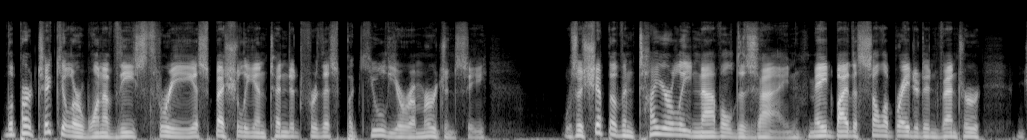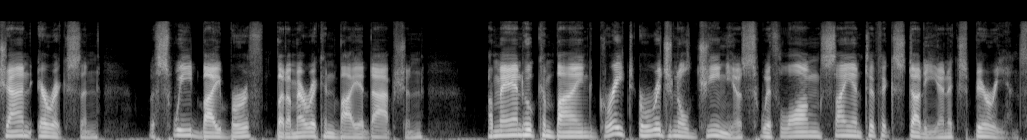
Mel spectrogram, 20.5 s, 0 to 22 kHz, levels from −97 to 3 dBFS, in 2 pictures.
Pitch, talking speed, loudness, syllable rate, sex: 115 Hz, 135 wpm, -21 LUFS, 5.2 syllables/s, male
